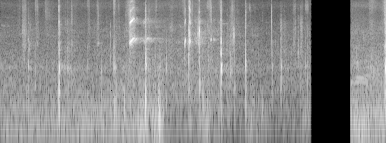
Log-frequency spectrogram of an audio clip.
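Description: Tennis balls struck by a racket and bouncing on a hard court: a run of sharp pops at irregular intervals, with a brief high squeak about a second and a half in. The sound cuts out completely for a moment near the end.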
